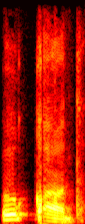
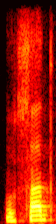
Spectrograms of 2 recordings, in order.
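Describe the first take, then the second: First: The middle consonant is a deep k-like sound. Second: The middle consonant is an s sound. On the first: The speaker calls it right. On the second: The speaker calls it wrong. "উসাদ কেন আসছে"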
